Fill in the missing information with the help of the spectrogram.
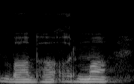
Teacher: दोनों ओठों को जो सटने से उच्चारण होता है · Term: प वर्ग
